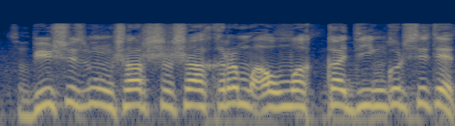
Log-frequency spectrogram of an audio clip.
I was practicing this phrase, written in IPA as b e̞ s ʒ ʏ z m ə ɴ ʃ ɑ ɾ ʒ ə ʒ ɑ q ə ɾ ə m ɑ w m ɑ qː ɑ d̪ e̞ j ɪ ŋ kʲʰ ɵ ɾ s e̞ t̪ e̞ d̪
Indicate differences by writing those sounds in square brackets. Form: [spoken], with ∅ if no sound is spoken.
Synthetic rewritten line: b e̞ s ʒ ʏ z m ə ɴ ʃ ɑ ɾ [ʃ] ə [ʃ] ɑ q ə ɾ ə m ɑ w m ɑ qː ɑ d̪ e̞ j ɪ ŋ kʲʰ ɵ ɾ s e̞ t̪ e̞ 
